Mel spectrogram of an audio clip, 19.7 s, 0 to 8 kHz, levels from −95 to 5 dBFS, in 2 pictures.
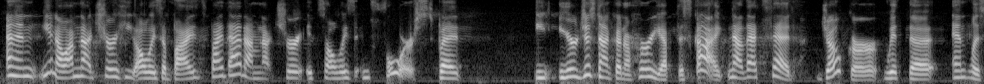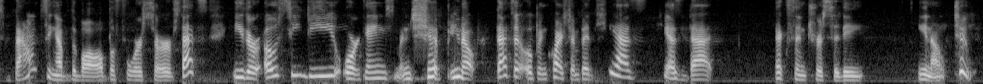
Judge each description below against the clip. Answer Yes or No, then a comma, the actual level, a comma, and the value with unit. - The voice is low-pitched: No, high, 215 Hz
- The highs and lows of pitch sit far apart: Yes, wide, 8.0 semitones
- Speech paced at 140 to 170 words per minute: No, average, 185 wpm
